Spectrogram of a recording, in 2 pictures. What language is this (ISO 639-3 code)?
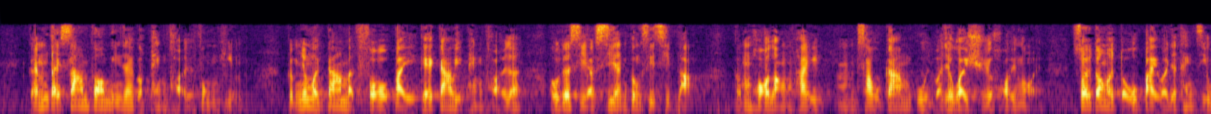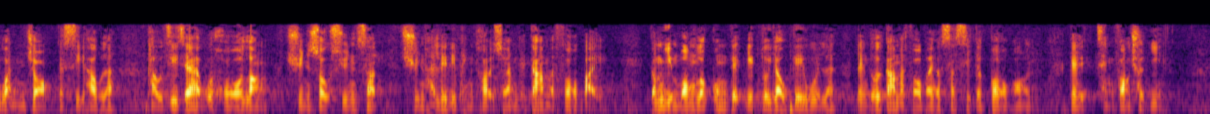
yue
